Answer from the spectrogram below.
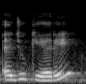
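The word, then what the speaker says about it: educare: इनको हम अपनी लैंग्वेज में तो एजुकेयर एंड एजुसेयर कहते हैं, लेकिन लैटिन प्रोनाउंसिएशन में इसको एजुकेरे एंड एजुसेरे कहा जाता है।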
